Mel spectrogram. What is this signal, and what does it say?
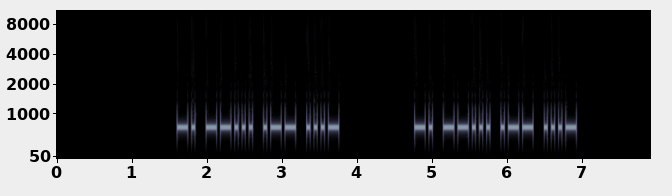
Morse code, heard as a keyed tone, about 25 wpm, 700 Hz. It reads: N7WV N7WV
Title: USA Call Signs - 4 Characters - Repeated 2x - 25wpm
